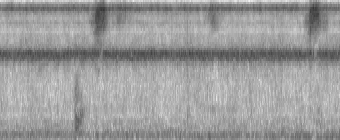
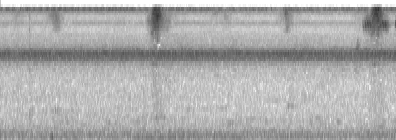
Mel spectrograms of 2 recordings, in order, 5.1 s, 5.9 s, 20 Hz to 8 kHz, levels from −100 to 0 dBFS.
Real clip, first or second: second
